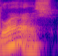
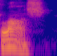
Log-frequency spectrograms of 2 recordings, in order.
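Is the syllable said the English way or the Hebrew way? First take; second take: English; Hebrew. First: It is said with an English pronunciation. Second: It is said with a Hebrew pronunciation. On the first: The speaker calls it wrong. "in English for us, it'd be lash" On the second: The speaker calls it right. "but it's not lash, it's lash"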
